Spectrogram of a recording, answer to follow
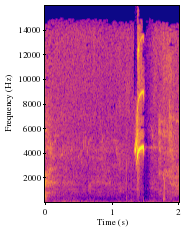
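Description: A single short, sharp pip on a gundog training whistle, high-pitched and loud, about one and a half seconds in, with faint wind rumble underneath.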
